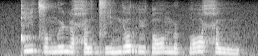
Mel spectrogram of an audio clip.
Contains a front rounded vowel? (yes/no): yes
